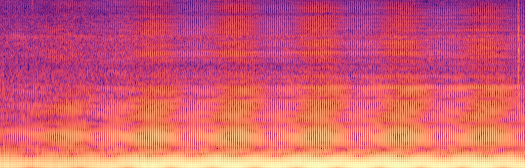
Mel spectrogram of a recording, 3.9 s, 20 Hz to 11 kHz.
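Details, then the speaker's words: Jeep Wagoneer S (all-electric), front door speaker playing a 65 Hz tone: deep steady low tone with a buzzy rattle as the door panel speaker grill vibrates; rattle isolated by touching the grill; a known issue with door panel revisions. "About 65 hertz is when I start to hear the door panel rattle."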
